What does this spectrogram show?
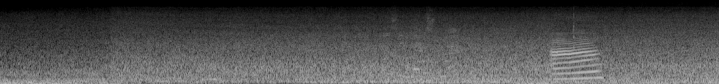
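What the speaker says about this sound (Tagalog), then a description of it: "Wow, that's big wave." Ocean waves break at Baler in a loud, steady roar of surf that fills the whole clip, with a person's brief exclamation near the end.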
